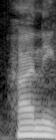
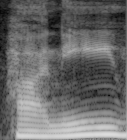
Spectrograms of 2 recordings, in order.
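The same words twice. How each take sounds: First: The final i vowel is short. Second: The final i vowel is long. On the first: The speaker calls it right. "हानि हानि कहा मैंने" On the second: The speaker calls it wrong. "मैंने ऐसा तो नहीं कहा"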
